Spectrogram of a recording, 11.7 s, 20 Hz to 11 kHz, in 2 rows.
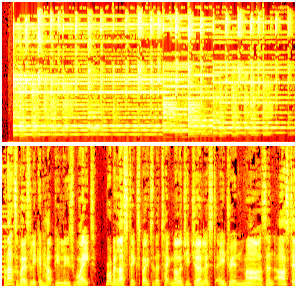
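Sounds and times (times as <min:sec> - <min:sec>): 
phone ringtone, bright electronic melody of quick chiming notes: 0:00.2 - 0:06.1
speech: 0:05.9 - 0:11.7.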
